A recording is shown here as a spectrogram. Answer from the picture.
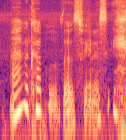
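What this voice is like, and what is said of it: Whispering. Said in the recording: “You're whispering. Why are you whispering?”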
